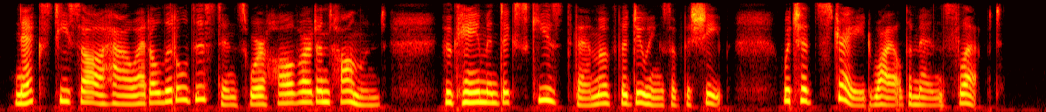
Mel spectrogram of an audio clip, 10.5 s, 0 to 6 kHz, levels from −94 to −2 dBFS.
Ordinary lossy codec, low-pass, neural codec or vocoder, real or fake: MP3, 48 kbps; 5.4 kHz; none; real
